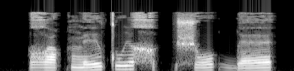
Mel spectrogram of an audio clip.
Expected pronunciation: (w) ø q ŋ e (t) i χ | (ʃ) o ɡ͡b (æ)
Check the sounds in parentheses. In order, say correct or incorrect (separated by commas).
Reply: incorrect, incorrect, correct, incorrect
